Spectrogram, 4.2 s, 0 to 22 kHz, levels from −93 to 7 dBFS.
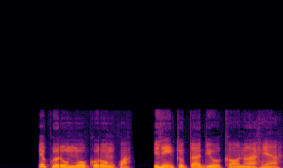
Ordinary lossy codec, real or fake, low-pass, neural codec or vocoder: none; fake; none; codec, 16 kHz, 1 kbps, FunCodec, trained on Chinese and English, 50 frames a second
